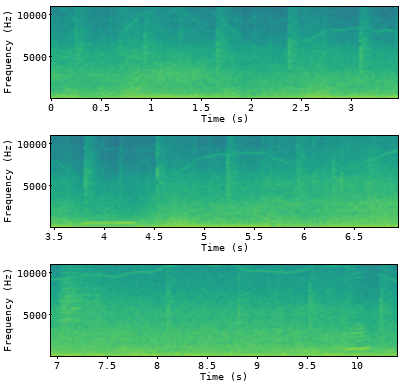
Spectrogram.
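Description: Steady wind rushing over the camera's microphone during a tandem parachute descent under the open canopy, with a brief voiced exclamation about four seconds in.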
